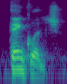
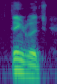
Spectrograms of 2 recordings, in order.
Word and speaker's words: Dinklage: thrones yeah how do you say his name dinklage dinklage when he's in it where he said you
